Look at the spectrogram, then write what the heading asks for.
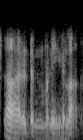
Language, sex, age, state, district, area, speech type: Tamil, male, 18-30, Tamil Nadu, Kallakurichi, rural, conversation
